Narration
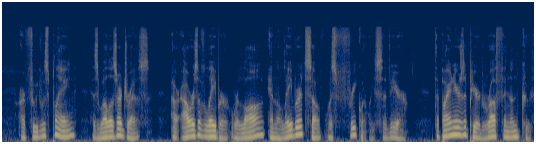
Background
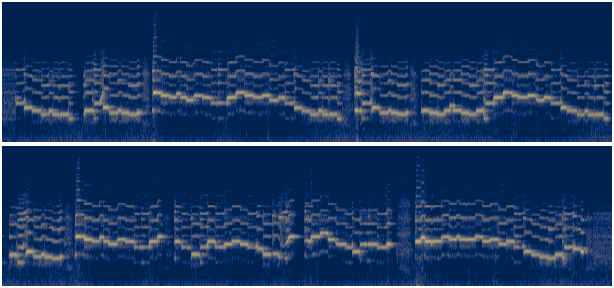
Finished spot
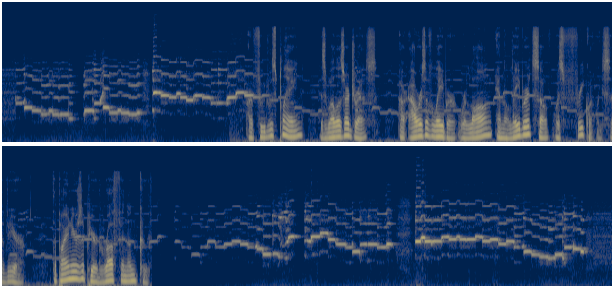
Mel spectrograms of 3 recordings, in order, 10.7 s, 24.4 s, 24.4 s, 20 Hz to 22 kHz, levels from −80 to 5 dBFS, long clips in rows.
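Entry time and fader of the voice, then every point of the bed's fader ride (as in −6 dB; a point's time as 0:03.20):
4.55 s, 0.0 dB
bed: 0:04.94 −4.5 dB
0:05.32 −22.5 dB
0:15.89 −22.5 dB
0:17.33 −2.5 dB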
